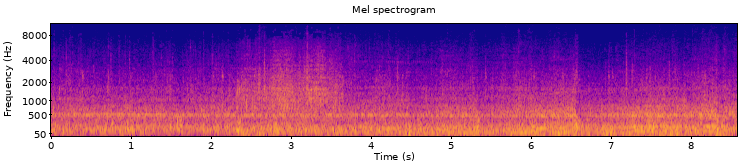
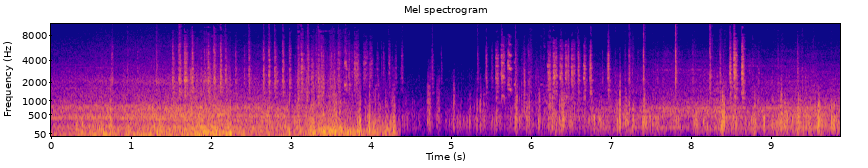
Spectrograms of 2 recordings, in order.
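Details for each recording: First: Electric golf cart with aftermarket extended roof, after rubber insulators were fitted against metal-on-metal contact: steady low rumble and wind while driving, even over bumps and corners, with no roof squeaks or rattles. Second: Golf cart with aftermarket extended top rolling on a rough path: irregular creaks, clicks and rattles from metal-on-metal roof mounts lacking insulators.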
